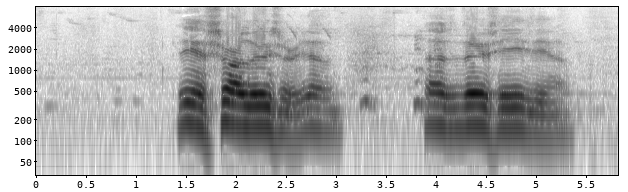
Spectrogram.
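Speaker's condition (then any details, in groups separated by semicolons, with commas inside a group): Deafness; relies on audience feedback for volume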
